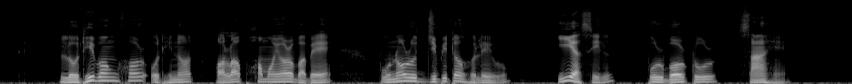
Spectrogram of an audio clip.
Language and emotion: Assamese, neutral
